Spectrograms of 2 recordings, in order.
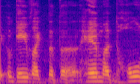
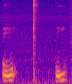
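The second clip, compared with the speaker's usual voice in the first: mock realization; 7 semitones higher, 5 dB louder than usual. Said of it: "that girl is like".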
